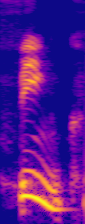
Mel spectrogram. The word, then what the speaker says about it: think: 그다음에 얘는 th가 번데기 발음이에요. 아니윈니 사이에 허를 내미고 말람 나가는 소리를 하고요. 그 얘는 응크 소리기 때문에 think 이렇게 소리 나고요.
